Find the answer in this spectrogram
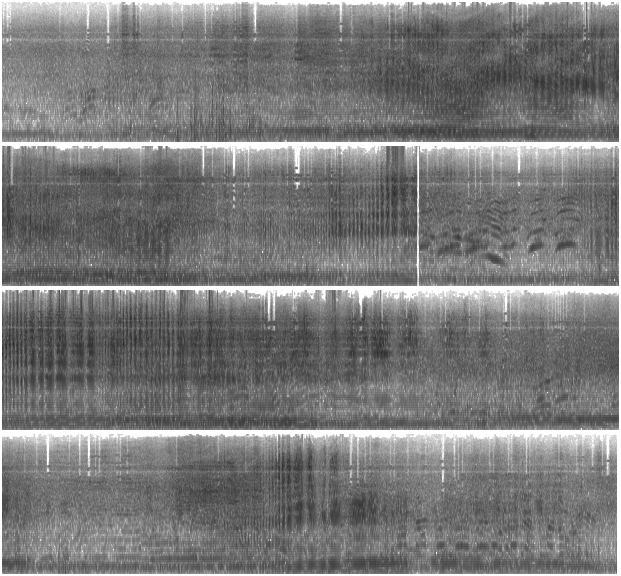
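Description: Motocross bike engines revving hard through the turns of a dirt track, their pitch rising and falling with each throttle blip and gear change. The engine sound swells three times as bikes pass close.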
